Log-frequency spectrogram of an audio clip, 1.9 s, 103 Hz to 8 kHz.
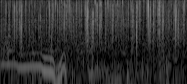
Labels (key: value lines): label: biophony, cascading saw
recorder: SoundTrap 600 or HydroMoth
